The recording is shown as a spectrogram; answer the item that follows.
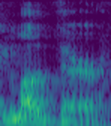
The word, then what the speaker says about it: mother: to teach them mother because of the pronunciation of the center of this word with the th it's important for them to practice so i want them to say mother mother mother and really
